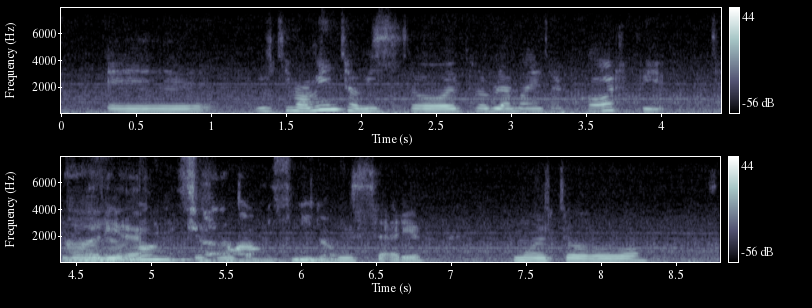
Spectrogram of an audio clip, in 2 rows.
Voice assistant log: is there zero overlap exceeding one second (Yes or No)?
No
